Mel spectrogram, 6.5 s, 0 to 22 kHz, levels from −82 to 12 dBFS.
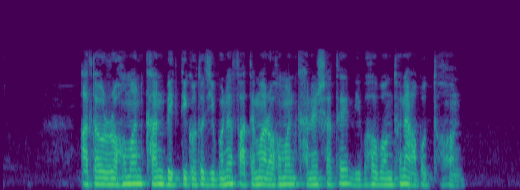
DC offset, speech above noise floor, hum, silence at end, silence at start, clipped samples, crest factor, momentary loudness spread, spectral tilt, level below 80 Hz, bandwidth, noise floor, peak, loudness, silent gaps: under 0.1%; 50 dB; none; 0.7 s; 1 s; under 0.1%; 16 dB; 8 LU; -7.5 dB/octave; -52 dBFS; 7.2 kHz; -67 dBFS; -2 dBFS; -18 LUFS; none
